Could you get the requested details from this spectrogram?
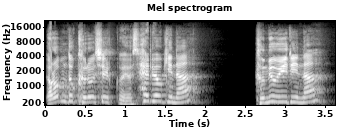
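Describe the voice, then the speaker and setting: A man's voice: extremely high pitch, normal speed, a bit bright. A male pastor preaching a sermon earnestly, putting rhetorical questions to his congregation.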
